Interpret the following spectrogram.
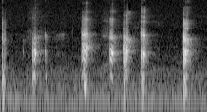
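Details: Infant babbles in short sounds, then gives a run of about five brief, sharp coughs; caregiver calls it a bad cough.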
